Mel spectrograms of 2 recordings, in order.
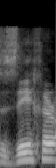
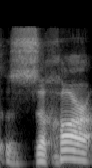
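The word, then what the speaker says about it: זֵכֶר: the verse Timche es Zecher Amalek, with the letter Zayin pronounced with a Shva and the Kaf with a Ptah. So Timche es Zechar Amalek, okay, which would mean you should kill all of the male Amalekites.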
